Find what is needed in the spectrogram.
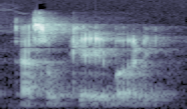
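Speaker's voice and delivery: calm him down quietly; soft reassurance. Retold or imitated. Father reassuring his son.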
